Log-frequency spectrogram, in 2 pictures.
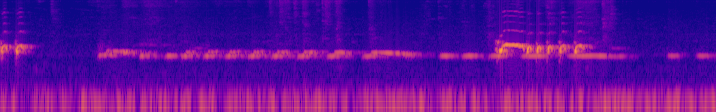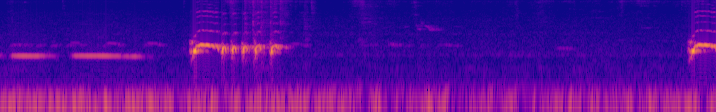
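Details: Local zebra dove with a long opening note, used to lure other zebra doves into song: several rippling coo phrases, between them long runs of softer, lower, evenly spaced notes from a drawn-out trill.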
